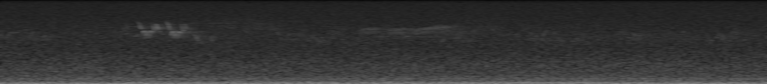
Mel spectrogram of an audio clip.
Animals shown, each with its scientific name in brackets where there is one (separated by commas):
Red-eyed Vireo (Vireo olivaceus), Mourning Warbler (Geothlypis philadelphia), Black-throated Blue Warbler (Setophaga caerulescens)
